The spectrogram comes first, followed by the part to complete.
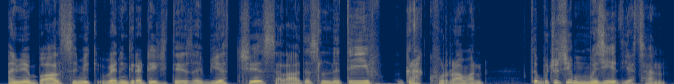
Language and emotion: Kashmiri, happy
